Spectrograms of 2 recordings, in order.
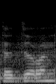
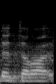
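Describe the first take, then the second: First: The word ends with an n sound. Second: The word ends on an open vowel. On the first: The speaker calls it wrong. "തെറ്റിറൻ എന്ന് തൻവീൻ ഉണ്ടോ" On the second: The speaker calls it right. "നിർത്തുമ്പോൾ തെറ്ററ"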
